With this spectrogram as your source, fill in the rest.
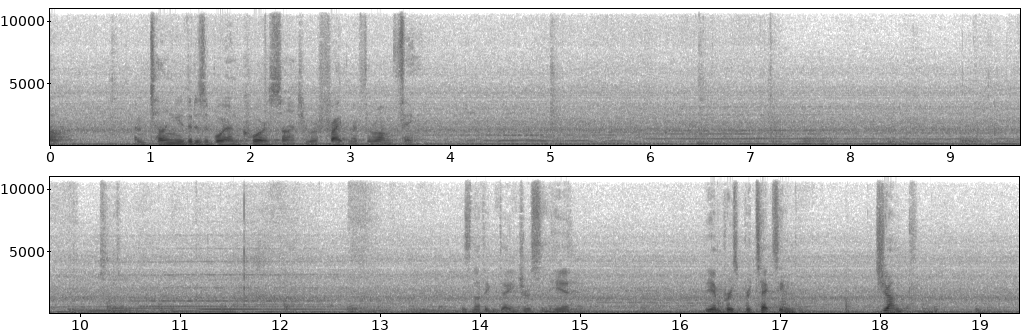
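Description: A young man answers in a calm voice.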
